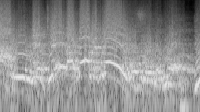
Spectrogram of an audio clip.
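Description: A man shouts a prayer loudly into a microphone, his voice strained, with a long cry falling in pitch about two seconds in. Many other voices pray aloud at the same time around him.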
